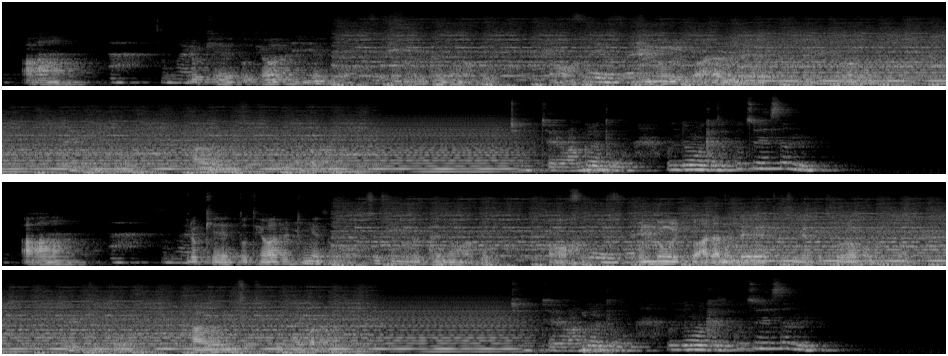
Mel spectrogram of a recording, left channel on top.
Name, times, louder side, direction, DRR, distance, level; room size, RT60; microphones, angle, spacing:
voice 1, 0.2-0.7 1.8-4.9 5.5-5.9 6.4-9.1 10.1-10.8 11.3-13.1 15.2-15.5, right 4 dB, 70° right, 5 dB, 0.3 m, -29 dB
voice 2, 1.1-1.9 2.9-3.1 3.8-4.1 5.4-6.5 8.1-8.3 10.0-10.9 14.5-17.5, left 1 dB, 50° left, -1 dB, 0.5 m, -33 dB
sound 1, 3.3-13.2, equal, 50° right, 0.7 m, -33 dB
sound 2, 7.2-14.8, equal, 80° left, 0.9 m, -31 dB
3.3 x 2.0 x 2.4 m, 0.95 s
head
